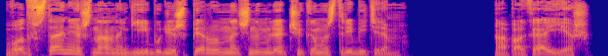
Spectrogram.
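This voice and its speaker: A man reading an audiobook, voicing a confident young mage who gives brisk instructions. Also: medium pitch, lively intonation, no room sound, clean studio sound, pitched above the performer's own voice, close to an everyday voice. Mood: instructive.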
